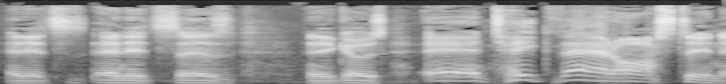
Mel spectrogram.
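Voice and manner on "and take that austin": high-pitched wrestler's mock yell. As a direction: throw it out like a hammy fighter landing a punch.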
